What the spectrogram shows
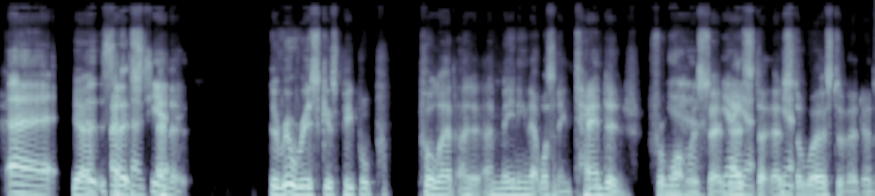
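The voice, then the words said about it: Australian accent. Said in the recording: “I've got an Australian accent. I'm Australian.”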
